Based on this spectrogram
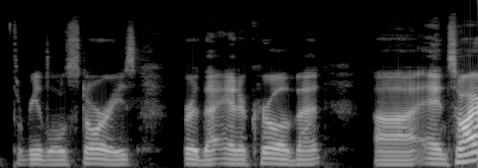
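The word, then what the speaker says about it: Enna Kros: a new character and her name is anna crow because in some world that's how you pronounce those letters i don't know that that's how you pronounce those letters in this world but in world of final fantasy e-n-n-a k-r-o-s is pronounced anna crow um i uh pisses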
